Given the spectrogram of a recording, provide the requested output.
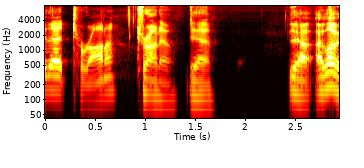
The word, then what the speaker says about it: Toronto: to get away but don't say the last t on toronto and then you blend right in local secret cool so how do you say that toronto toronto yeah yeah i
